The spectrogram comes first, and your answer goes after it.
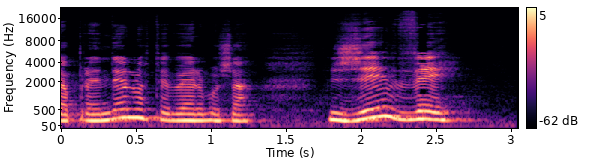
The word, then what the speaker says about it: vais: Je vais. Se escribe vais, ¿verdad? Pronuncio V. Je vais.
